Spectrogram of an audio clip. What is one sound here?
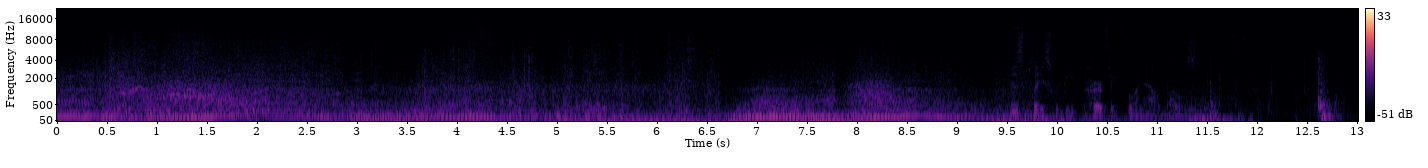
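A car engine revs and hums as a car drives.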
